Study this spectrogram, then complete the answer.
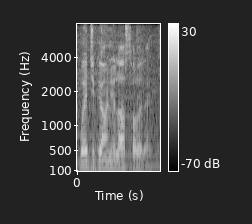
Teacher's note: We can reduce did you to ja.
